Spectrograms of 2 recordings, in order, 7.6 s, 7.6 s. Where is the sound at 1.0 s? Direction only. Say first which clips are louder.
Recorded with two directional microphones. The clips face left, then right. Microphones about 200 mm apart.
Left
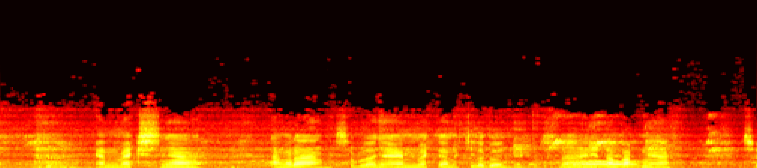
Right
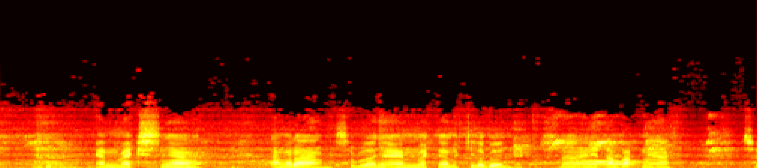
Right 2 dB; 15° right (ahead or behind).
